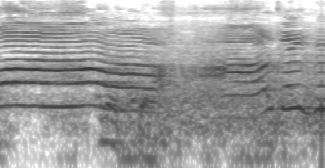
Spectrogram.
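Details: Baby boy having a blood test: loud, high-pitched sustained infant wail breaking into sobbing; a pain cry during the blood draw.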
